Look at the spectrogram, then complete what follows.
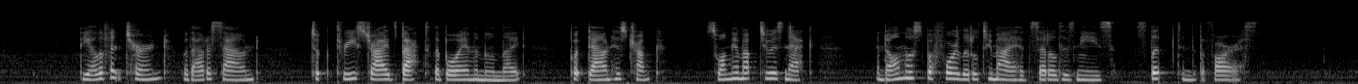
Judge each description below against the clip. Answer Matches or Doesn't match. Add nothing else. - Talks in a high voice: Matches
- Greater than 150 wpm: Matches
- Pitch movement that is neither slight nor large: Matches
